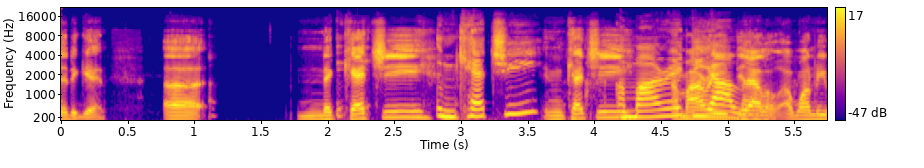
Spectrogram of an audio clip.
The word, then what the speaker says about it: Nkechi: Catchy, the N is silent. Nkechi. Nkechi Amar Dalio.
